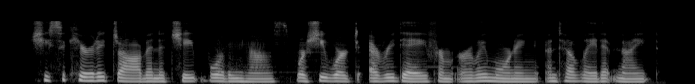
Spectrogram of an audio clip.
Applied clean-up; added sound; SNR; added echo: neural separator model SepFormer DNS4.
